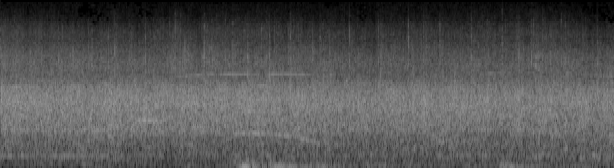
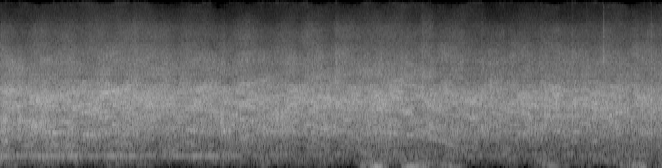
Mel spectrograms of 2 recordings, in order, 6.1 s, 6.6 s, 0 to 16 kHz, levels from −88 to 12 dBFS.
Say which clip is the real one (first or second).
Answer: first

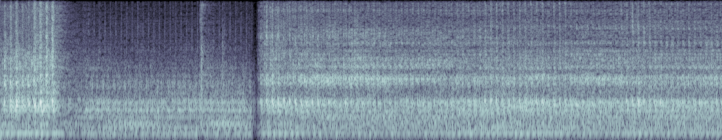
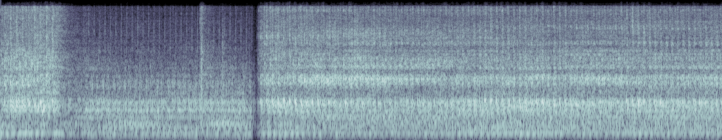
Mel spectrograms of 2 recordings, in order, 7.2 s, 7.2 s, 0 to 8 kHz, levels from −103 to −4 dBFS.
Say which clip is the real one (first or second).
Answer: first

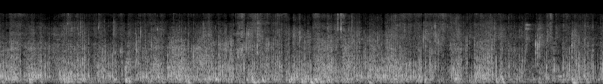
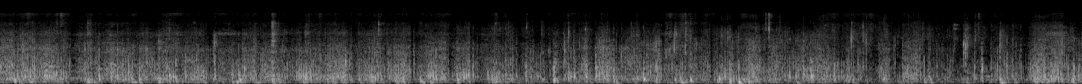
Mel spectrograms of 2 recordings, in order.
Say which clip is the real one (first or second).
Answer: first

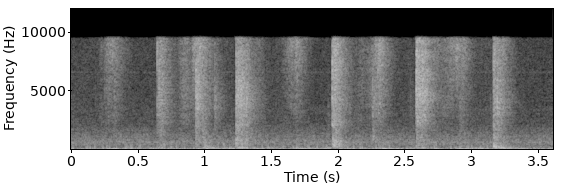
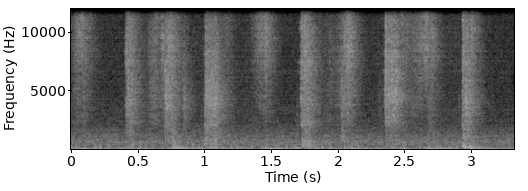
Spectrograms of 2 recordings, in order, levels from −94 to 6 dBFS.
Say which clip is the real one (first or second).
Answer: first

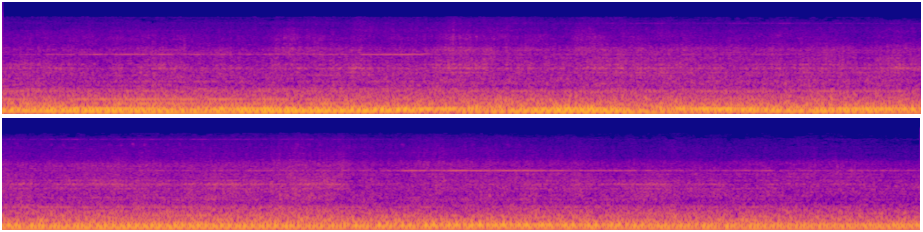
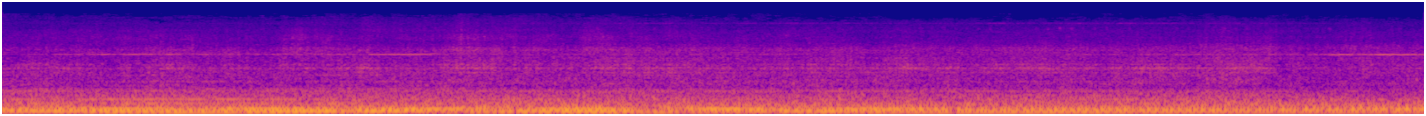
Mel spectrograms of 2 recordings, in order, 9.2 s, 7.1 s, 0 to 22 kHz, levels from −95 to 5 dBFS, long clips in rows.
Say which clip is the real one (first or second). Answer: first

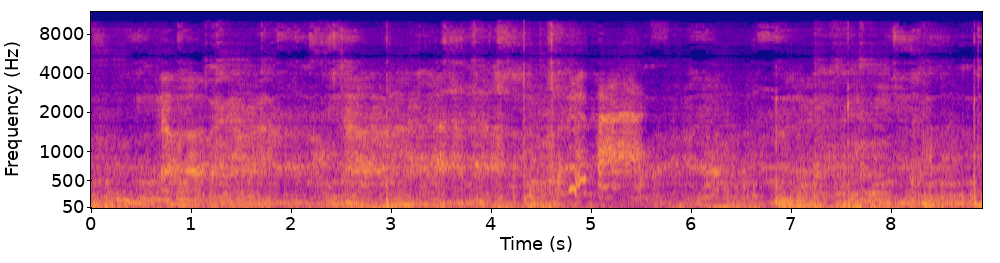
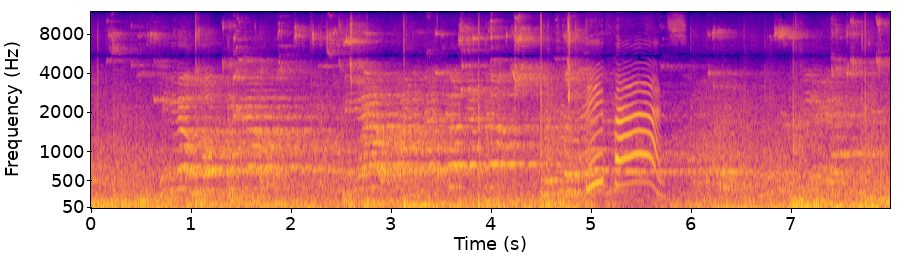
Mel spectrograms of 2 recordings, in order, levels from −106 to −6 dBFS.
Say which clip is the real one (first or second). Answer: second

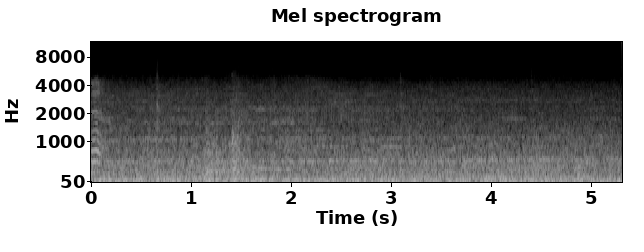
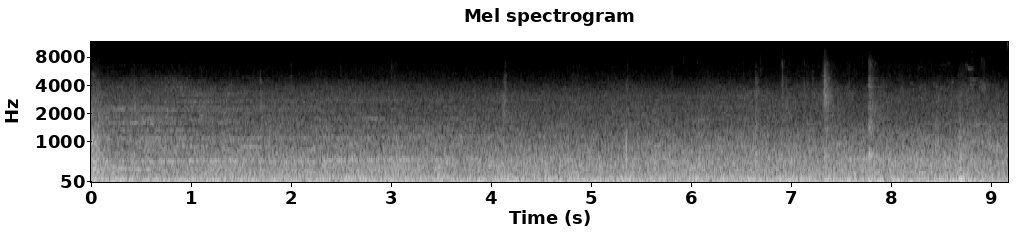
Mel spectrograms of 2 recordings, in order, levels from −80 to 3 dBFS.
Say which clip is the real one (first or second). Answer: second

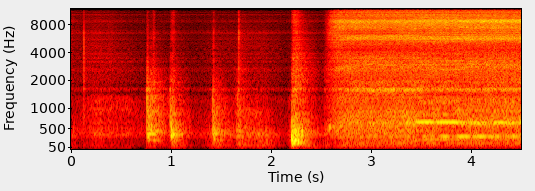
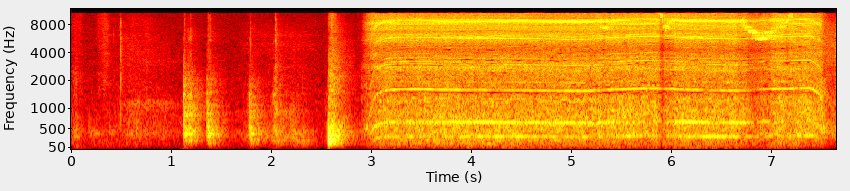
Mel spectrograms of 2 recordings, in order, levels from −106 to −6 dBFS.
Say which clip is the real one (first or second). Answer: second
